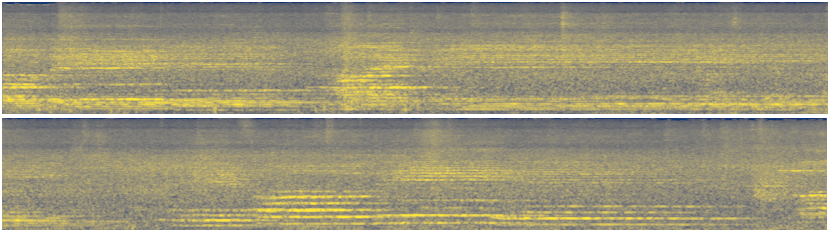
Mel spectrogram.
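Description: A men's chorus singing a Christmas carol in harmony, with long held notes.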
